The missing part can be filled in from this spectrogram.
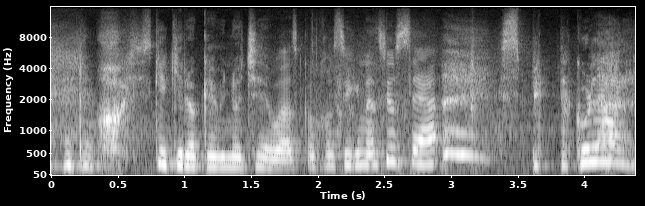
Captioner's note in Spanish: Risas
